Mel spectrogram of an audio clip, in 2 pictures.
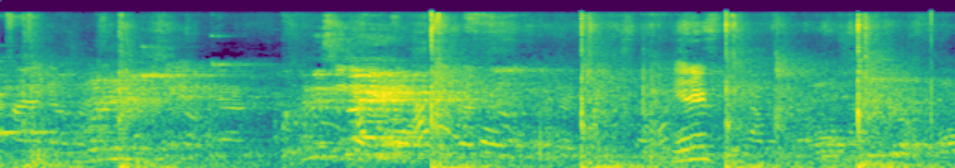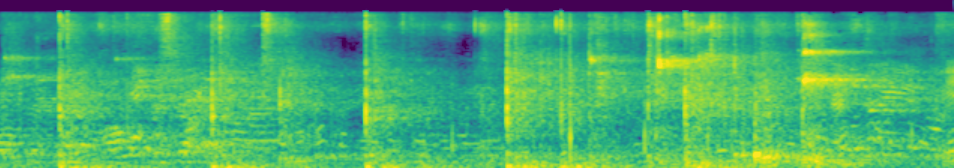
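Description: Basketball being dribbled on a hardwood gym floor: a string of sharp, irregularly spaced bounces, with voices of players and spectators around it.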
